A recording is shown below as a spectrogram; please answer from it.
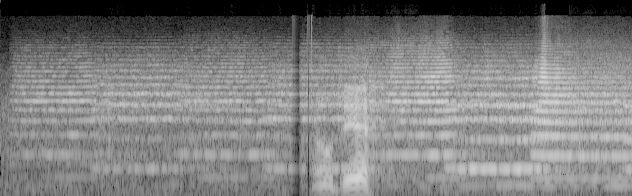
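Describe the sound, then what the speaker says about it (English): A fire engine siren rises and falls briefly at mid distance, its wailing sweep standing out over steady outdoor traffic rumble on a walk, with a voice speaking nearby. "Fire engine."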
